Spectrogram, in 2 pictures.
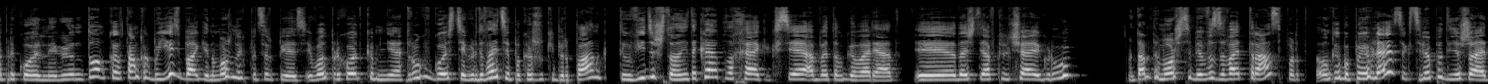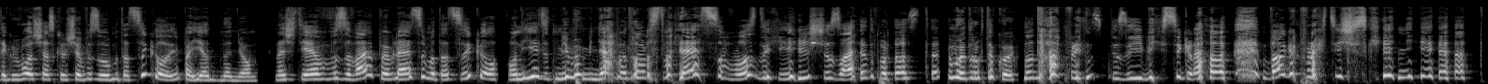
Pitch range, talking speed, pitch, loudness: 230-305 Hz, 205 wpm, 250 Hz, -19 LUFS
